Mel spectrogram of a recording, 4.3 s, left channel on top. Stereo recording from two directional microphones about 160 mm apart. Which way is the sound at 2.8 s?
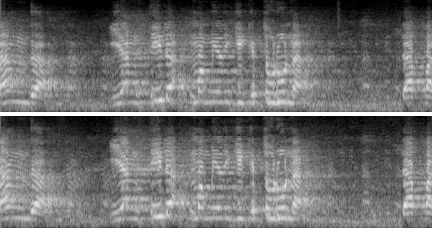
15° left (ahead or behind).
